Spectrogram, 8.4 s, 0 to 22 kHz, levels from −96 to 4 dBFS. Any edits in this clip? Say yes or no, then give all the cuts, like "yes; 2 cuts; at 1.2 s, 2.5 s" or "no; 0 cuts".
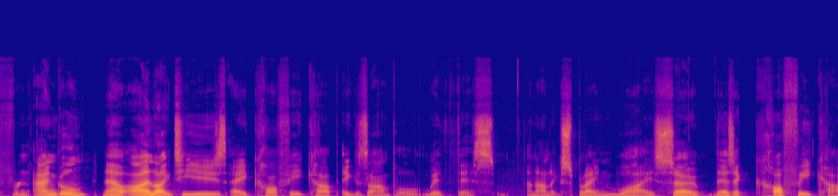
yes; 1 cut; at 0.9 s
